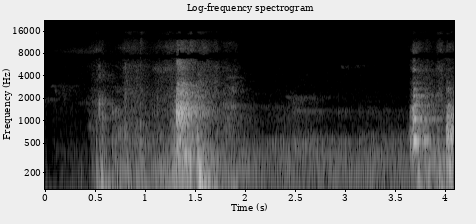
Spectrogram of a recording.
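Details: Boston Terrier playing with its family, a short sharp bark-like burst followed by quiet, then another sharp sound near the end.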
